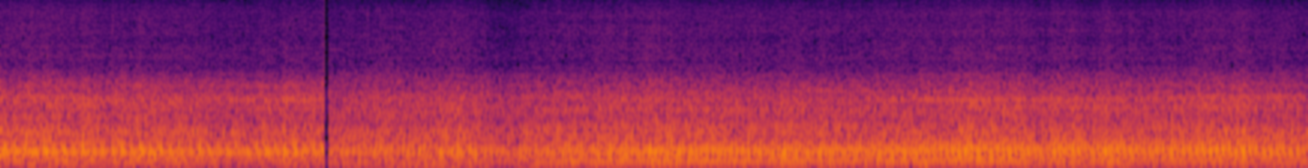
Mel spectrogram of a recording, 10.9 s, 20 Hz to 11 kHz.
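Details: Citroën 2CV on the motorway at a stabilised 90 km/h after repair of an air leak in the hose before the fuel pump: an even steady drone from the twin with no surging or cutting out. Normal running at speed.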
